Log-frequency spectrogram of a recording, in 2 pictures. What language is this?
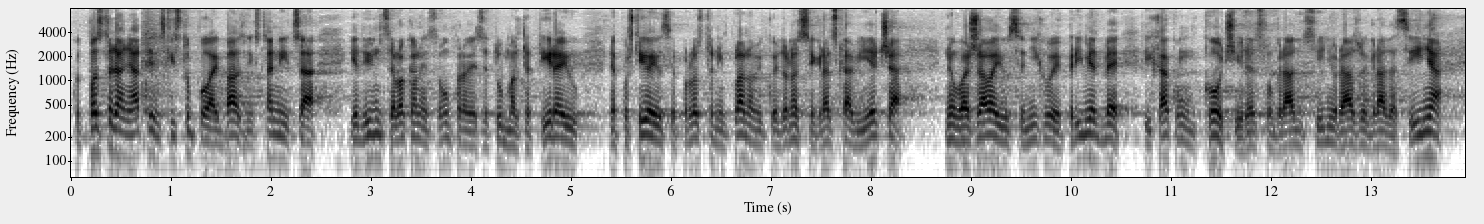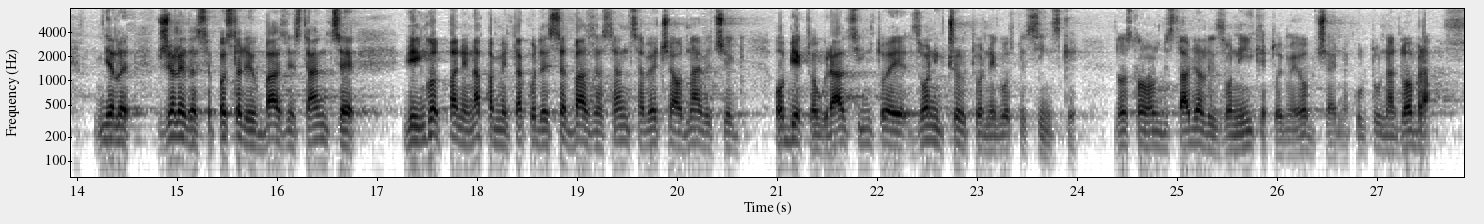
Croatian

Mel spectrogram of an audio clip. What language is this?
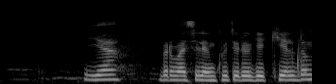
Kazakh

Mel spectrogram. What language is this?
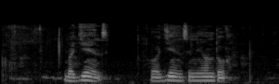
Kinyarwanda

